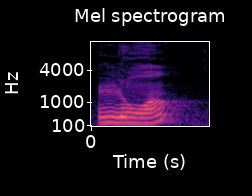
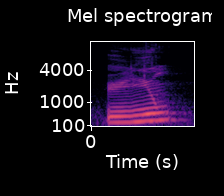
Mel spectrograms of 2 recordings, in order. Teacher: OIN are pronounced [wε̃], but ION are pronounced [jɔ̃].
